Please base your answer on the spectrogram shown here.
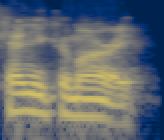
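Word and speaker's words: Kanyakumari: very very southern tip it's um can you pronounce it for us where you end your journey uh it's kenya kumari yeah that's the very southern tip where where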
